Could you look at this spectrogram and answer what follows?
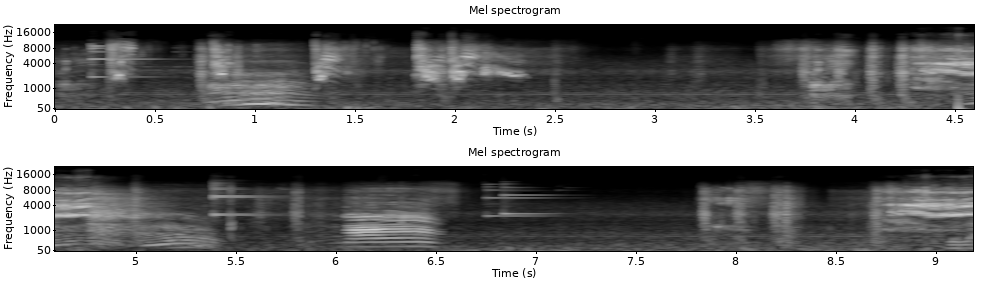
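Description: Pink pigs in Minecraft struck with a sword give a series of loud, squealing, pitch-bending grunts, spaced out in bursts with game clatter between them and no talking.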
